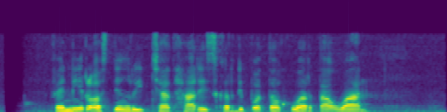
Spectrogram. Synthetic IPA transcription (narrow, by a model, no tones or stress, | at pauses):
fɛniɾɔsd͡ʒɨŋrit͡ʃart̪̚haɾɪskɨrdipɔt̪ɔkəwart̪awan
